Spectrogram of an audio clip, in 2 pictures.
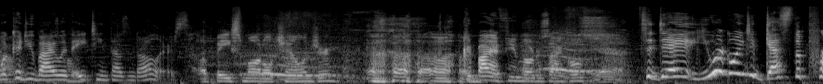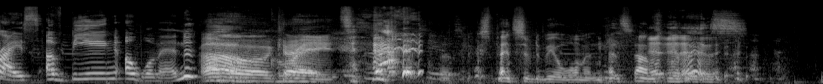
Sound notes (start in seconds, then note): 1.9 laughs; 11.6 React laughs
